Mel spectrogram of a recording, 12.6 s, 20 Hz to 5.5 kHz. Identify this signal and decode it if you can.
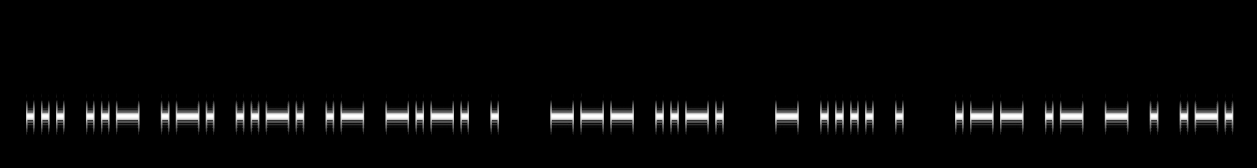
Morse code, heard as a keyed tone, about 16 wpm, 700 Hz. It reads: SURFACE OF THE WATER
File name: CW-The-Big-Twoheaded-River-1-16WPM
